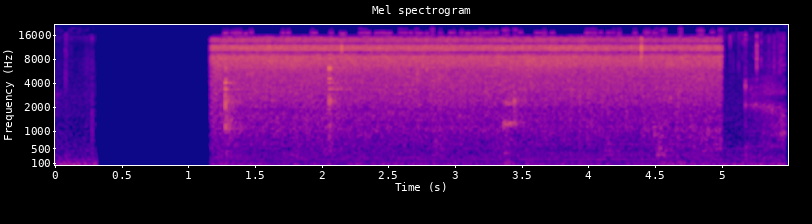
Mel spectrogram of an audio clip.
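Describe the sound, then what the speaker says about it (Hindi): Two small potatoes cut into wedges fry in hot oil in a frying pan, giving a steady, even sizzle after a brief silence, with faint occasional pops and no voices. "मैंने एक फ्राइंग पैन में ऑयल गरम किया और उसमें 2 छोटे आलूओं को वेजेस में काट के उन्हें फ्राई कर लिया"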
